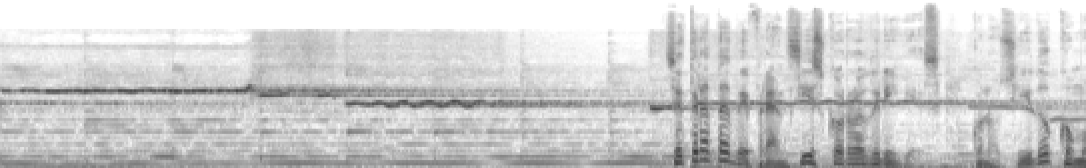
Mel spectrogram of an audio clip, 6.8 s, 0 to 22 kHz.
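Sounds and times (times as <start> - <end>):
human whistling a melody with vibrato: 0.0 - 6.7
steady instrumental backing music: 0.0 - 6.7
speech: 4.2 - 6.7.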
